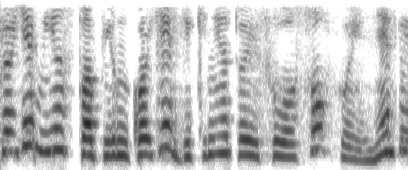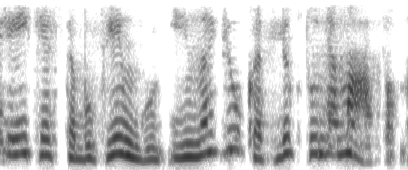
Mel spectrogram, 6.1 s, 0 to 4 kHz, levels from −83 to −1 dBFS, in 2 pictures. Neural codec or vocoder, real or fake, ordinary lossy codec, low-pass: codec, 16 kHz, 6 kbps, DAC; fake; AAC, 24 kbps; 3.6 kHz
